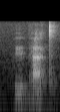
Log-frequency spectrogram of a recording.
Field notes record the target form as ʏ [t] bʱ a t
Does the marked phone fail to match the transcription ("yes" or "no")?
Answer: yes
